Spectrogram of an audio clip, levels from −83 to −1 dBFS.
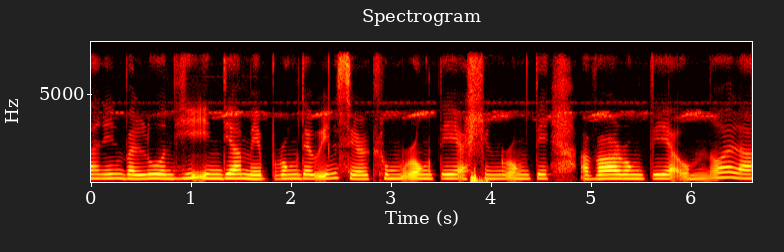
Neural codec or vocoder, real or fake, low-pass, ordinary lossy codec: none; real; 7.2 kHz; none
